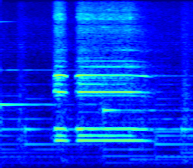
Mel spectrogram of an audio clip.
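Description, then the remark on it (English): A single steam-style train whistle blast signalling departure sounds loud, a rich multi-tone wail lasting about a second with a brief breathy hiss at its start, then fading out. “One whistle, we're on our way.”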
